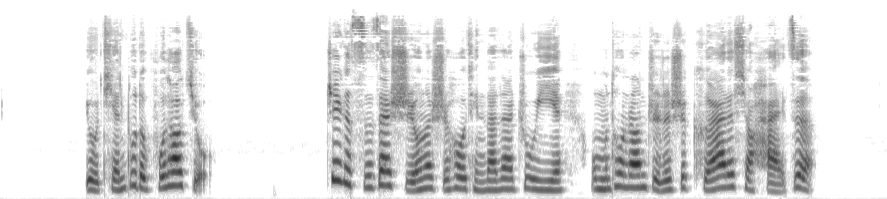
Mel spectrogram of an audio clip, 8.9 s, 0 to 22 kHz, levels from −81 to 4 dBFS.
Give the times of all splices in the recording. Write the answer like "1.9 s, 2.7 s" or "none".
3.1 s

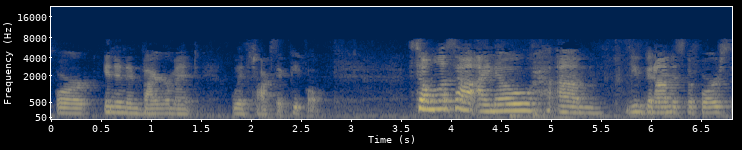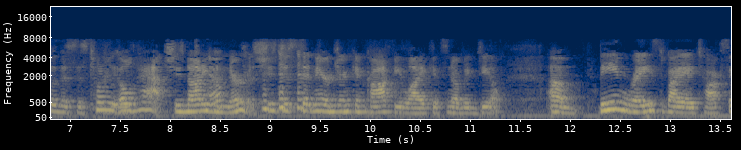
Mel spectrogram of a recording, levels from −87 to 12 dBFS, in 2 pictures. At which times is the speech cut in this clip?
12.3 s

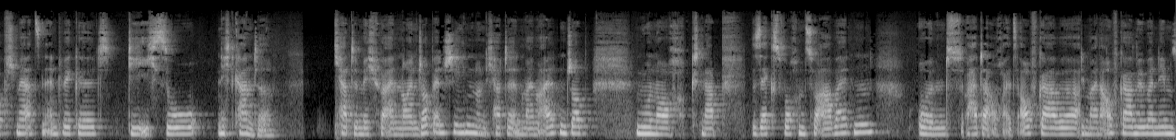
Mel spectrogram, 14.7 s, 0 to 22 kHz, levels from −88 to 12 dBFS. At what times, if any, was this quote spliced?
9.3 s, 13.5 s

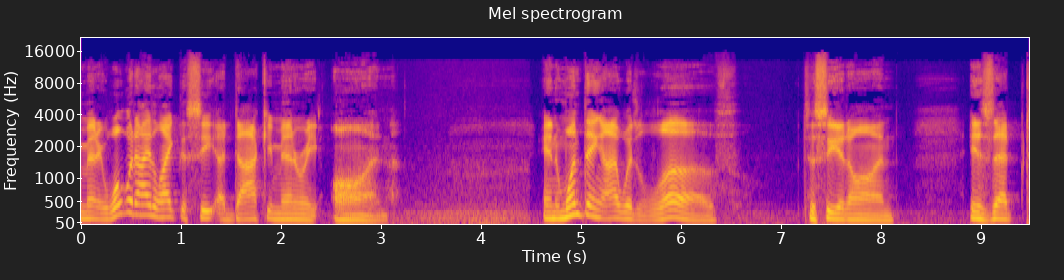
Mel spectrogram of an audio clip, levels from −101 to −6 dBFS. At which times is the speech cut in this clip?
4.5 s

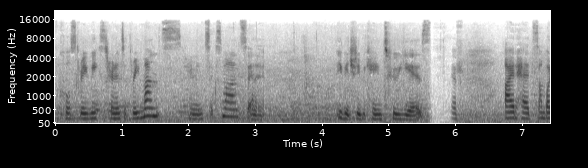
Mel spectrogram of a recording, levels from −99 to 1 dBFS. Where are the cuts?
5.9 s

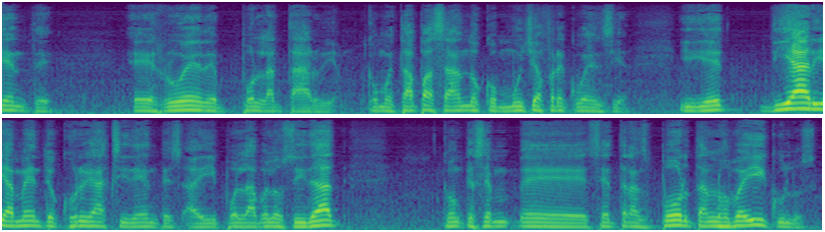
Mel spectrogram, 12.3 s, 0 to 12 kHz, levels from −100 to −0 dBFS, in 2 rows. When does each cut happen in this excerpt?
none

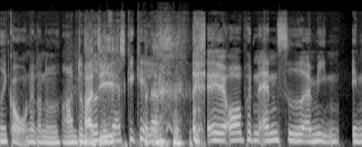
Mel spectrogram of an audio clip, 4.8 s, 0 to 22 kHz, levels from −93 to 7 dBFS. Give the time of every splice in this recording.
2.7 s

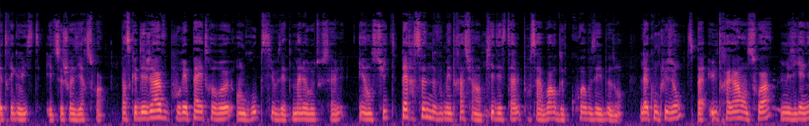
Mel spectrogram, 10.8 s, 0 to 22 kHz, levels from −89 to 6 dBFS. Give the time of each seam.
5.3 s, 9.1 s

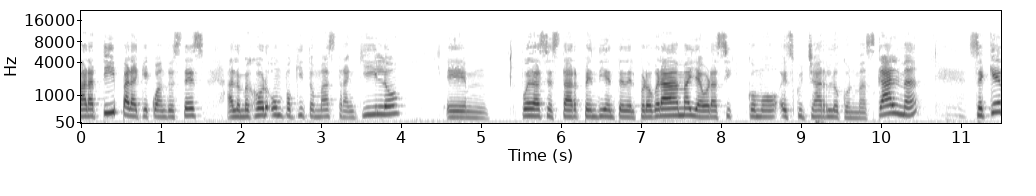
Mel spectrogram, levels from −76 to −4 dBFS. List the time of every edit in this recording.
8.1 s

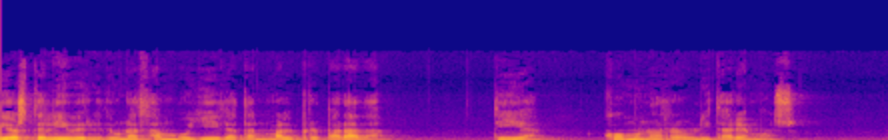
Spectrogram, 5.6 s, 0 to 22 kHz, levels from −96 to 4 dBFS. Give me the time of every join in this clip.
none

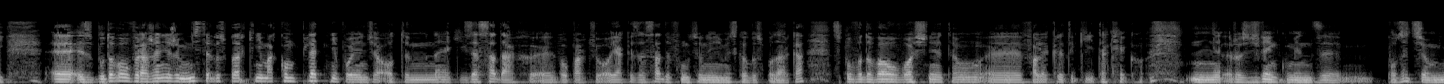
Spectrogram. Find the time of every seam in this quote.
12.2 s

